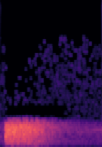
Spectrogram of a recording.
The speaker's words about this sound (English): Explain in your next existence. I shoot you like a dog.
